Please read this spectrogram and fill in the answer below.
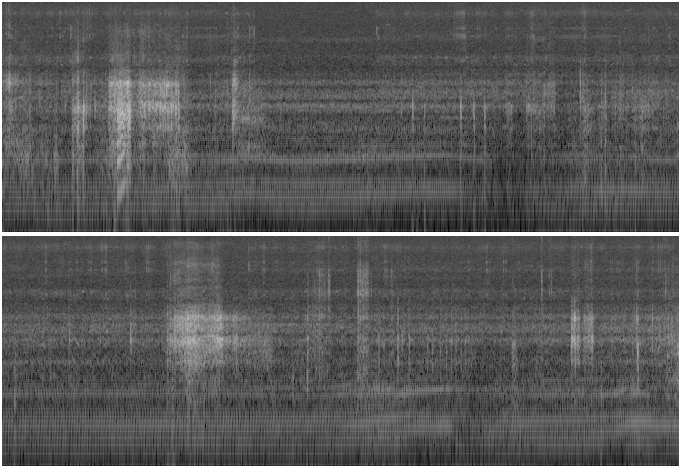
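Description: ATV engine running at a steady speed, with two short louder bursts, one about two seconds in and one a little past the middle.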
